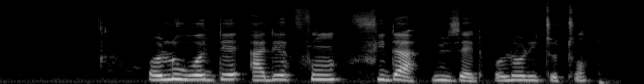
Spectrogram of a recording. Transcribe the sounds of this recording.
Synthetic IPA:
o˧lu˦˨wo˦de˦a˧de˦fũ˦ | fi˦da˦˨ju˦˨zɛ˨do˧lo˦ɾi˦tũ˨tʰũ˦

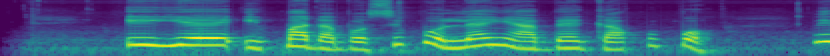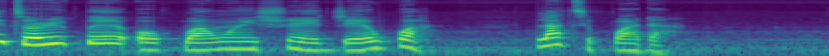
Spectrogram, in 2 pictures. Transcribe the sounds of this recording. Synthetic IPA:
i˧je˧i˨k͡pa˧da˨bɔ˨si˨˦k͡po˦˨lɛ˨˦j̃ĩ˦˨a˧bɛ˦ɡa˧ku˦k͡pɔ˦˨ | nĩ˦to˧ɾi˦k͡pe˦ʔɔ˦˨k͡pɔ˨a˨w̃ɔ̃˧i˧ʃɛ̃˧ɛ̃˨d͡ʒɛ˨˦wa˦˨ | la˦ti˧k͡pa˧da˨

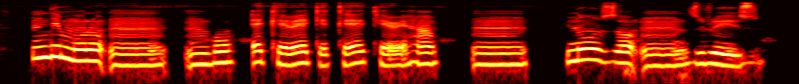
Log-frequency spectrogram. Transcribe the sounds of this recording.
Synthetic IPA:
n̩˦dɪ˦mʊ˨ɾʊ˦˨ | m̩˨bʊ˦e˦kʰe˨ɾe˦ke˨ke˨˦kʰe˨ɾe˨ɦa˦ | n̩˦˨ | nʊ˦zɔ˦n̩˨zu˦ɾe˨zu˦

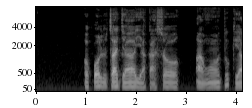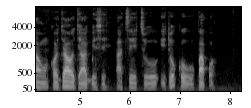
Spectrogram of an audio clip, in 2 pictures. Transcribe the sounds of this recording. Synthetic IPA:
ɔ˨k͡pɔ˧lu˨ta˧˦d͡ʒa˨˦˨ja˨ka˨sɔ˧ | a˦˨w̃ɔ̃˧du˦ke˨˦a˦˨w̃ɔ̃˧kɔ˧d͡ʒa˦ɔ˧d͡ʒa˨˧ɡ͡be˨se˨a˨ti˧e˨to˨i˨to˨˦ko˦˨wo˨k͡pa˧k͡pɔ̰˦˨

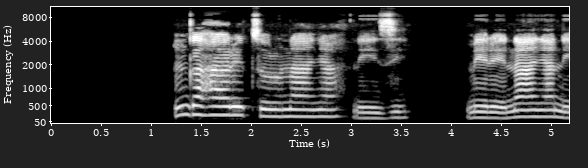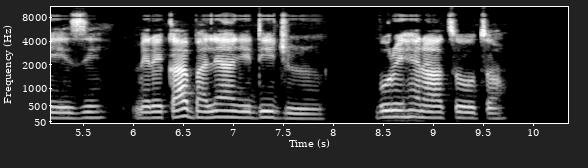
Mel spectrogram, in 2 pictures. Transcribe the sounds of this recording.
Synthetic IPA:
ŋ̩˦ɡa˦ɦa˦ɾɪ˦tʊ˨ɾʊ˨na˦ɲa˦ne˨zi˦ | me˨ɾe˨na˦ɲa˦ne˨zi˦ | me˨ɾe˨ka˨a˦ba˨lɪ˦a˦ɲɪ˦di˦d͡ʒu˨ɾu˨ | bʊ˦ɾi˦ɦe˦na˨a˨tʊ˦ʊ˦tɔ˦

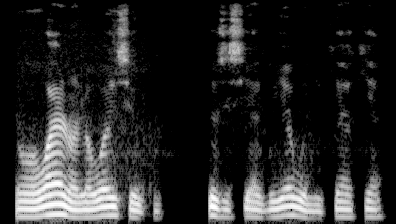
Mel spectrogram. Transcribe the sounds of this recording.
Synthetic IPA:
tɔ˨wɔ˨wa˦i˦ɾɔ˨lɔ˨˧˦wɔ˦i˦se˨u˨kũ˨ | to˦˨s̬i˧si˧a˨ɡ͡bu˨˦jɛ˦wo˨nĩ˨kʰi˦a˧ki˦a˦

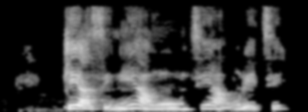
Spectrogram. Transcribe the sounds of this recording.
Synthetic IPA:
ki˦a˧si˨nĩ˨˦a˦˨w̃ɔ̃˧o˧ũ˧ti˦a˦˨wũ˨˦ɾe˧ti˦

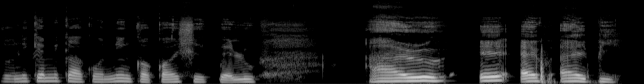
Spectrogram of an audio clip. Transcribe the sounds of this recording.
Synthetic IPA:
o˧˨nĩ˨˦kɛ˦mĩ˦ka˦˨kõ˨nĩ˦ŋ̩˨kɔ˨kɔ˨˦ʃe˧˨k͡pɛ˨lu˦ | a˨ɾo˦ | e˦fa˦˨bi˨

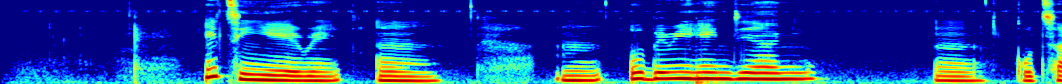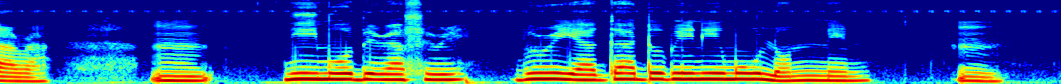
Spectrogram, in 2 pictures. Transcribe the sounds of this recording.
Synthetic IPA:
e˦ti˨ɲe˨ɾe˨ | o˦be˦ɾi˦ɦe˦n̩˦dɪ˦a˦ɲɪ˦˨ | kʊ˨tʰa˨ɾa˨ | m̩˨ | ni˦m˦o˦be˦ɾa˦fɪ˦ɾe˦ | bu˦ɾi˦ja˦ɡa˦do˦be˦ni˦mʊ˦lɔ˨n̩˦ne˦m̩˦˨

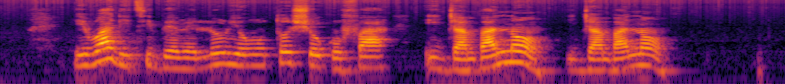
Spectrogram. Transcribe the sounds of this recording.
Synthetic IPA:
i˨wa˦di˨tʰi˧bɛ˨ɾɛ˨lo˦ɾi˦o˧hũ˧to˦ʃo˧kũ˨fa˧ | i˨d͡ʒa˨m̩˨ba˨˦nãː˦˨i˨d͡ʒa˨m˨ba˨˦nãː˦˨

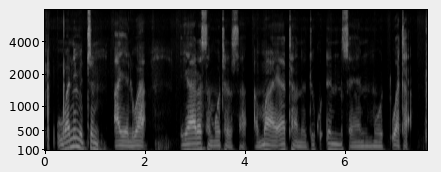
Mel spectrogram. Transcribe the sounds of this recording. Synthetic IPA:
wɐ˦ni˦mɪ˨tʊ˦˨mʔa˨jɛ˨lwaː˦ | jaː˦ɽɐ˦s̬a˨moː˦tɐ˨rsa̰˨ʔa˨mːaː˦jaː˦taː˨na˨dʊ˦kʷːʊ˦ɗɪ˦nsɐ˨jɐ˦noː˦wɐ˦ta̰ː˨

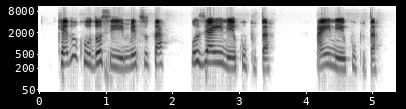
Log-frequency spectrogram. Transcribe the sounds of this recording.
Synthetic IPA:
ke˨dʊ˦ku˨do˦sɪ˨ɣɪ˨m̩˦me˦tʊ˦ta˦ | o˦zi˦a˦ɲɪ˦ne˨kʷu˦pu˨ta˦ | a˦ɲɪ˦ne˨kʷu˦pu˨ta˦

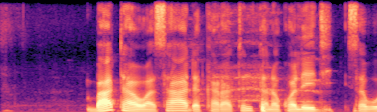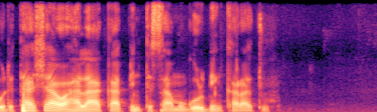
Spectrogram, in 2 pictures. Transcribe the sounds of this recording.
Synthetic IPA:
baː˦ta˨waː˨sa˦a˨da˨kɐ˨ɾaː˨tʊ˦nta˨na˦kʷɐ˦leː˦d͡ʒḭː˨sɐ˦boː˨da˨taː˦ʃaː˦wa˨ɦa˦laː˨kaː˨ɸɪ˦nta˨saː˨mu˦ɡʷʊ˦ɽbɪ˨ŋkʰɐ˨ɾa̰ː˨tuː˦

